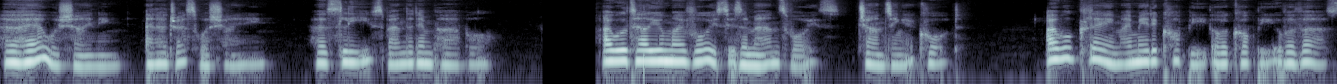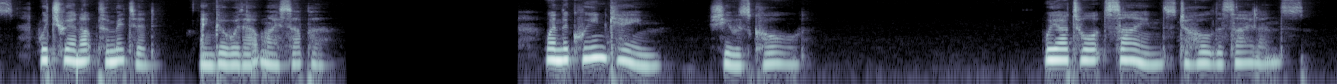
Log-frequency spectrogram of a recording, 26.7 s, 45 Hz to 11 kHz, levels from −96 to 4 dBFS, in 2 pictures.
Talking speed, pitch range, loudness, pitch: 145 wpm, 165-200 Hz, -19 LUFS, 175 Hz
